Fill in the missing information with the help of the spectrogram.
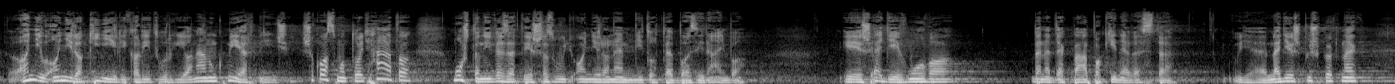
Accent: Szabolcs-Szatmár-Bereg, Hungary; És én szabolcsi gyerek vagyok, sokat dolgoztunk a kertben

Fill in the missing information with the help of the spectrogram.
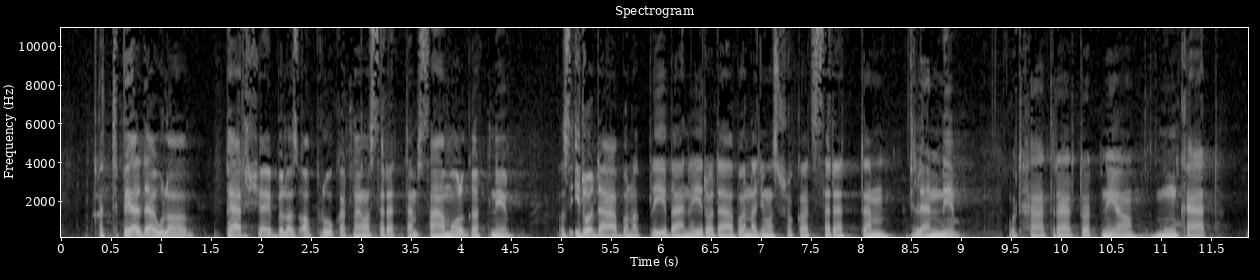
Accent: Miskolc, Borsod-Abaúj-Zemplén, Hungary; 18 éves vagyok, Miskolcon élek és születtem is.

